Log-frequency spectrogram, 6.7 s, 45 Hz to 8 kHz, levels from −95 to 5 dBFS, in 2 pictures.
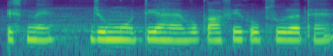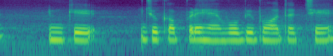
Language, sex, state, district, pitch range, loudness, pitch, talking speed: Hindi, female, Bihar, Muzaffarpur, 195-210 Hz, -17 LUFS, 200 Hz, 160 wpm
